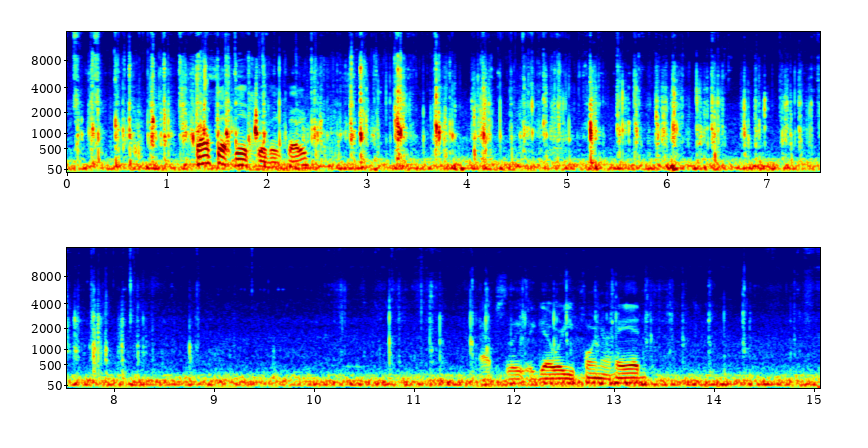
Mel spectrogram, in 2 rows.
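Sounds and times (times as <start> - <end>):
horse hooves clip-clopping: 0.0 - 15.0.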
